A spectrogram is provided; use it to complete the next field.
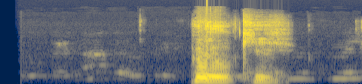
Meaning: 1. ardent, fervent, fiery, impassioned, fervid 2. torrid 3. perfervid 4. passionate 5. spunky 6. mettlesome 7. impetuous 8. ablaze, glowing 9. flaming 10. vivid 11. hot
- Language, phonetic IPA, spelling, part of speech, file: Russian, [ˈpɨɫkʲɪj], пылкий, adjective, Ru-пылкий.ogg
